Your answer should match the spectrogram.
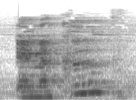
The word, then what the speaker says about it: எனக்கு: Um, Enaku pasikida. exactly. So Enaku pasikida. yeah. So எனக்கு is for me. Mhm. Okay, for me. So it's எனக்கு Mhm. பசிக்குது. Enaku pasikida.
